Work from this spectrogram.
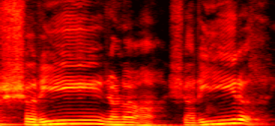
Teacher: शरीर ये दीर्घ पढ़ा जाएगा और ऋण ये ह्रस्व पढ़ा जाएगा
